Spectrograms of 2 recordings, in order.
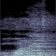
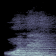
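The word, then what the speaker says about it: honest: इसे ऑनेस्ट नहीं पढ़ेंगे। ऑनेस्ट पढ़ेंगे।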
